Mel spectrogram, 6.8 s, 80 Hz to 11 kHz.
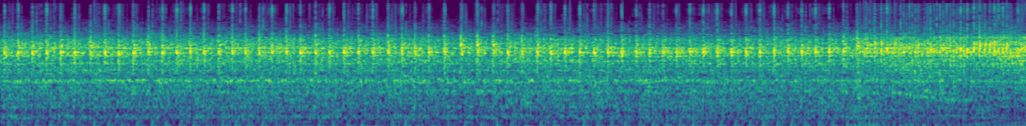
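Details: Yamaha YBR-125 single-cylinder engine at idle: a sharp, regular knock about three to four times a second rides over the idle and stays steady; engine knock, cause unknown.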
